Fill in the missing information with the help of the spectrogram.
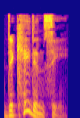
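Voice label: "decadency", English, British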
